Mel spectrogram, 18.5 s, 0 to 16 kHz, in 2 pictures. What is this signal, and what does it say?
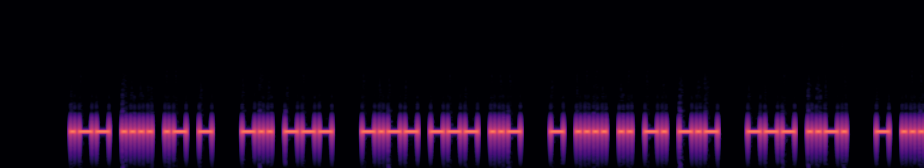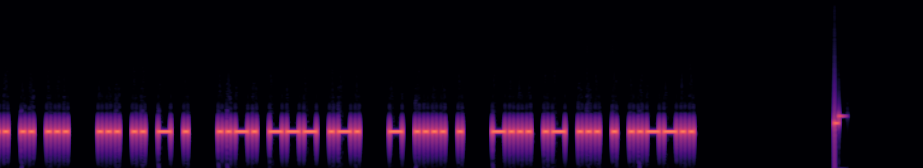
Morse code, heard as a keyed tone, about 28 wpm, 700 Hz. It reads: WHAT DO YOU THINK OF THIS SITE FOR THE BASE?
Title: Sentences from Top 1000 Words - Review Part 1 - 28wpm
